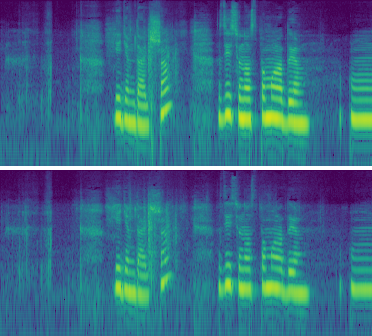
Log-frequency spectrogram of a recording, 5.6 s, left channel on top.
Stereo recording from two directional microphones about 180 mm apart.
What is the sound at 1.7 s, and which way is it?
Speech, 15° left (ahead or behind).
